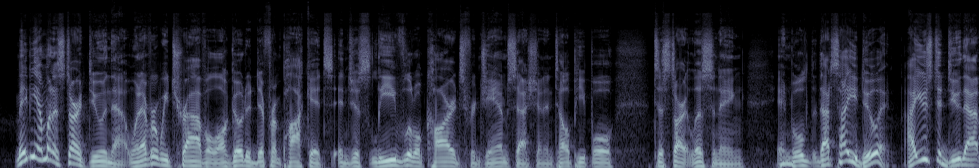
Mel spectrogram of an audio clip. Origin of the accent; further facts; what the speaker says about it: Rockwall, Texas, United States; Rockwall, my hometown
